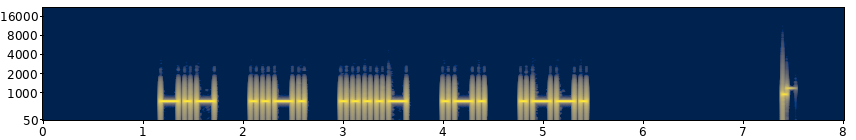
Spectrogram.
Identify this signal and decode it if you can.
Morse code, heard as a keyed tone, about 20 wpm, spaced as for 15 wpm, 700 Hz. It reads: KF4RP
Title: 200 Lesson 32g - Letter k - Call Signs 20wpm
